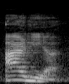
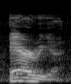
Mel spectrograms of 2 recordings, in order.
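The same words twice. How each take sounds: First: It is pronounced with Portuguese vowels. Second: It is pronounced with English vowels. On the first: The speaker calls it right. "but we say area" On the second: The speaker calls it wrong. "not area"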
